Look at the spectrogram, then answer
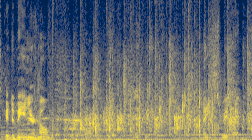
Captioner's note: applause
